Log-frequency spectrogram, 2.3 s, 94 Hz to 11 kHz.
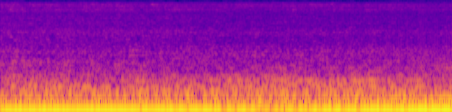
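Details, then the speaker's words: Chevy truck V8 with a newly installed 4L60E, FTI 3200 stall converter and NP149 transfer case, cold start after sitting a few days, transmission fluid cold: deep, steady rumble at raised fast idle, no knocks or misses; healthy. "Right now it's a cold start, so yeah, it's going to be revved up or whatever because it has been running in a few days."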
